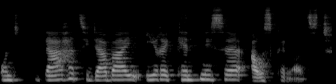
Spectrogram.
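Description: A woman is talking at a fairly high pitch. Her recording is very clean, with nothing heard in the background. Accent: Slovak. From Slovakia. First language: Slovak (speaking German). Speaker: HR expert at a games company. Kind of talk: interview.

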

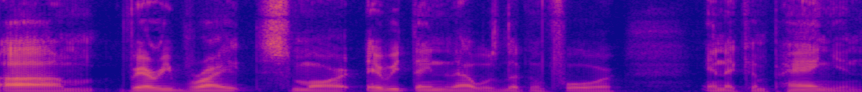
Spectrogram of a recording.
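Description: A man's very deep, low voice with ordinary pitch variation, on a very clean recording with a silent background. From Charlotte, North Carolina. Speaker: truck driver and real estate developer. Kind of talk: casual chat.

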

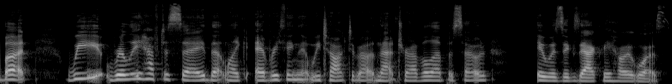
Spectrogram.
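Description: On a very clean recording with a silent background, a woman of medium pitch speaks at a fairly quick pace with lively intonation and vocal fry. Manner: animated.

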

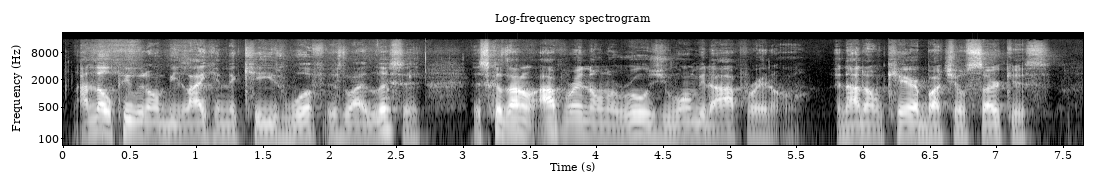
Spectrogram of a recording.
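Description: A man talks at a fairly quick pace in a fairly low pitch. His tone is animated. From Oakland, California and St. Louis. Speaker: podcast host. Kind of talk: casual chat.

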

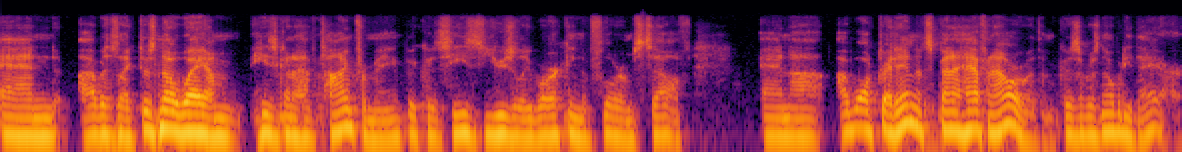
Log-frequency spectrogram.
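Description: A man with an American accent, dark, mellow tone, somewhat breathy delivery, medium pitch, ordinary pitch variation and very fast pace, over a quiet background. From South Philadelphia. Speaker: independent cannabis sales vendor. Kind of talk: casual interview.

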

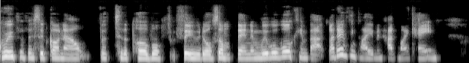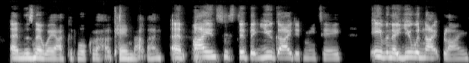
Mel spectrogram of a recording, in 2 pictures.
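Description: Recorded dry and close with no echo, the speaker uses an English accent at a fairly quick pace, with ordinary pitch variation and big swings in loudness. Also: woman, fairly high pitch for a woman. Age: 30s. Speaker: blind athlete and blogger, former documentary participant. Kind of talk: casual chat.

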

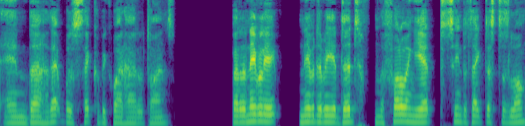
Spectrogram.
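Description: On a very clean recording with a silent background, a man with a New Zealand accent speaks fairly quickly at a fairly high pitch in a monotone, flat intonation. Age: 60s. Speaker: farmer and author, podcast host. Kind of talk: solo podcast monologue, casual and rambling. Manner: rambling, hesitant with fillers.

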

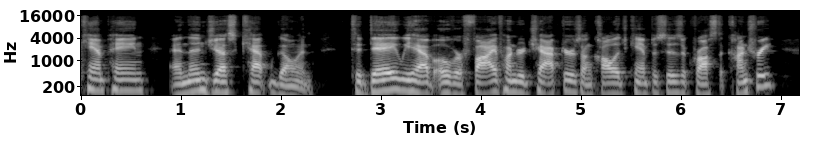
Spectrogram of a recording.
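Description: A man with an American accent and a plain, everyday voice, fairly high in pitch, at a moderate pace with ordinary pitch variation, on a very clean recording with a silent background. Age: 30s. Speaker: political activist and former state senator. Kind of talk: casual interview on a live stream.

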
